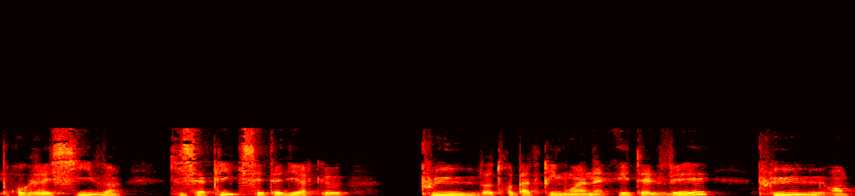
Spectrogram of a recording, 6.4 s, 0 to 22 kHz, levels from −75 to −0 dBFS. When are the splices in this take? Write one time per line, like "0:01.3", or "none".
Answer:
none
